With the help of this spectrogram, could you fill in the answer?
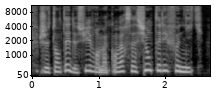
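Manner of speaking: usual speaking voice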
